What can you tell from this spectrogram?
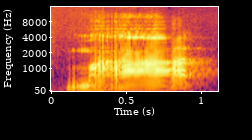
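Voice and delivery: "Ma" low, dipping then coming back up. Shown as a demonstration. Teacher showing the third tone, down and back up. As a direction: dip "Ma" down low, then lift it. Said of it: "goes down and then back up again".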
